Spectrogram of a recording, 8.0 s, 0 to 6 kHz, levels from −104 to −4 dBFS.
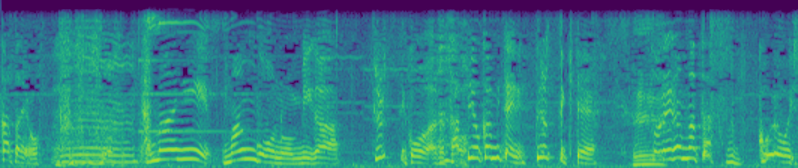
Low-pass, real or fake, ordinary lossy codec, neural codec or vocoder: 5.4 kHz; real; none; none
